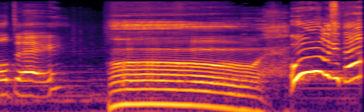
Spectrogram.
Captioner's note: groans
